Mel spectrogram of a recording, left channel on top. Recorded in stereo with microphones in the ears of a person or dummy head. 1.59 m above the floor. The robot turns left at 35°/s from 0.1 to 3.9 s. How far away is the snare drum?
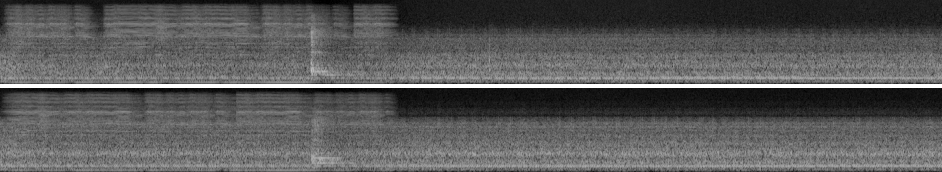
About 3 m.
